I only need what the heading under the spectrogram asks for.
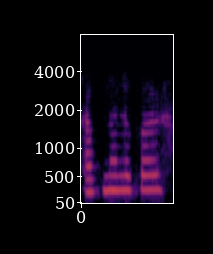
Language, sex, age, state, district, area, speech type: Assamese, female, 18-30, Assam, Dibrugarh, rural, conversation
